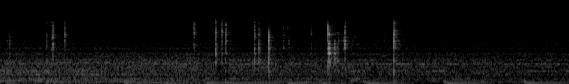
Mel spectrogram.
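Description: Faint, scattered small clicks and ticks of hands handling tatting thread and lace, about a dozen over the first four seconds, over a low steady room hum.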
